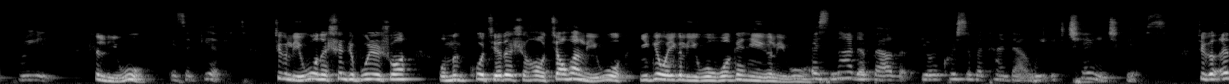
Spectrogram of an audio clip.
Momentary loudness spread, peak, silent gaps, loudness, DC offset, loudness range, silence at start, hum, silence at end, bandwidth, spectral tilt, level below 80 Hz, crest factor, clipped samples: 18 LU; -2 dBFS; none; -20 LUFS; under 0.1%; 12 LU; 0.2 s; none; 0 s; 12.5 kHz; -6.5 dB/octave; -64 dBFS; 18 dB; under 0.1%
